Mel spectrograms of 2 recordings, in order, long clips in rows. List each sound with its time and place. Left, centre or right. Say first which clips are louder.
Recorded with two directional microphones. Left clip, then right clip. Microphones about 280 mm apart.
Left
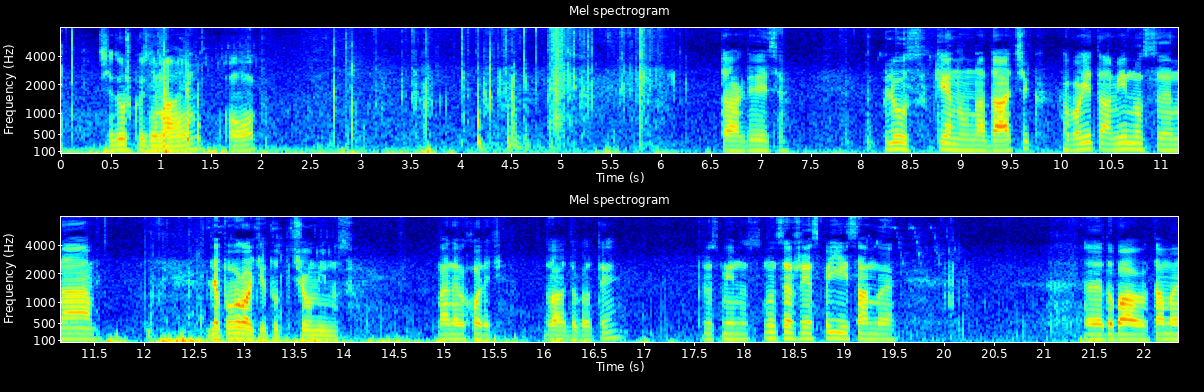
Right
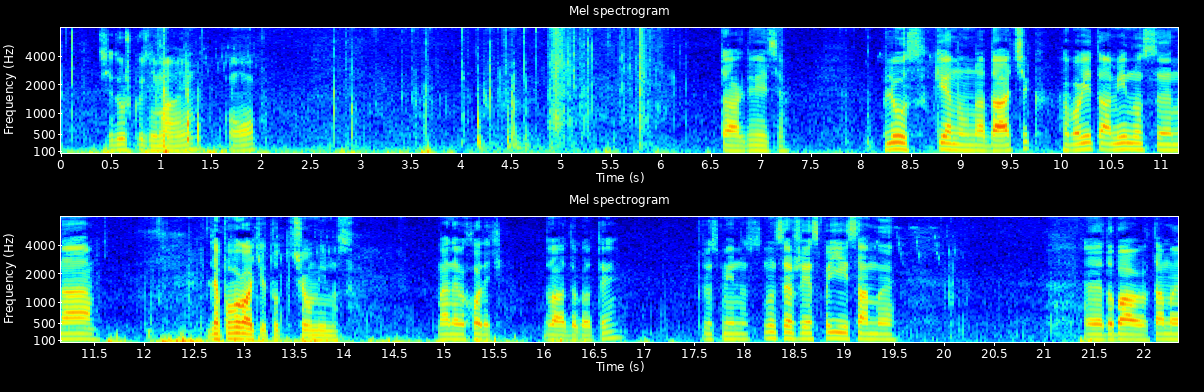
0.1 s speech: left 2 dB; centre
4.1 s a sound: left 1 dB; centre
5.0 s crushing: even; right
5.7 s a sound: right 1 dB; right
6.6 s speech: right 2 dB; centre
12.9 s speech: right 4 dB; centre
21.1 s speech: right 1 dB; centre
